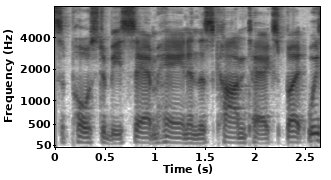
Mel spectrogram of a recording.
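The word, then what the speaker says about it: Samhain: only remembers him being Sam Hayne I wonder if that's how you're supposed to pronounce it I know he's named after the Irish folklore character which is traditionally pronounced uh saw Wayne but they call him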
